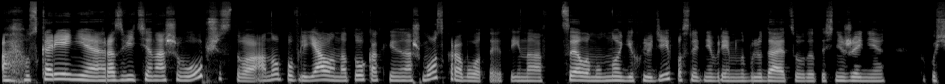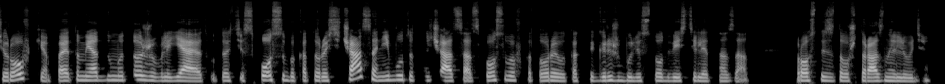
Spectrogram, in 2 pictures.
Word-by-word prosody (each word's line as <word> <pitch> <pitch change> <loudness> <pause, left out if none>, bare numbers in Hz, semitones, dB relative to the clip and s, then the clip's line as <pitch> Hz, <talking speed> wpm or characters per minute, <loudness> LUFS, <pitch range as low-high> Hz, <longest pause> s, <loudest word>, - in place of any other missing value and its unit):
а, 195 -1 +2
ускорение 220 -3 +5
развития 200 +2 +1
нашего 195 0 +3
общества, 185 - -1
оно 230 +5 -1
повлияло 200 -2 +3
на 175 -1 -2
то, 215 +2 -1
как 195 -2 -2
и 185 - -3
наш 180 +1 0
мозг 285 +8 -2
работает 170 -5 -3
и 170 0 -5
на, 170 -1 -2
в - - -25
целом, 185 -4 +3
у - - -3
многих 175 0 -2
людей 185 +7 -1
в 255 - -24
последнее 180 -2 -5
время 170 -1 -3
наблюдается 165 0 0
вот 160 - -6
это 160 0 -6
снижение 165 -2 -2 0.3
фокусировки. 185 +7 -1
Поэтому 180 +3 +2
я 190 0 +6
думаю, 195 +1 -3
тоже 210 -4 +1
влияют 165 -3 +4
вот - - -15
эти 175 -1 -4
способы, 200 -2 -1
которые 180 -1 -1
сейчас, 310 - +3
они 195 -3 +1
будут 200 -1 -3
отличаться 170 -2 +2
от - - -5
способов, 190 0 -3
которые, 175 +1 -1
вот 160 - -6
как 165 - -4
ты 180 - -4
говоришь, 175 +2 -1
были 170 -1 -3
100-200 165 0 -3
лет 155 -2 -2
назад, 155 0 -5 0.5
просто 180 +1 +1
из-за 170 -2 -4
того, 170 -2 -1
что 175 - -2
разные 165 +1 +3
люди. 160 +3 -4
180 Hz, 185 wpm, -24 LUFS, 170-195 Hz, 0.5 s, я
